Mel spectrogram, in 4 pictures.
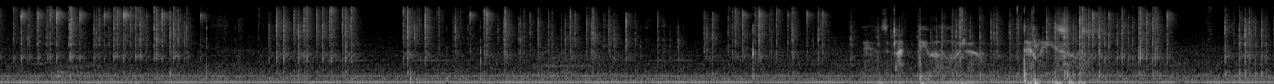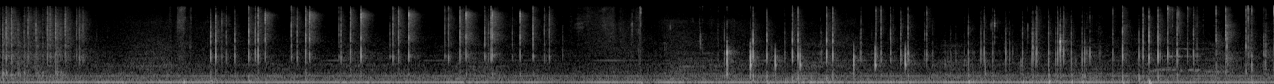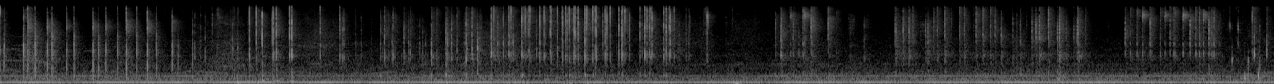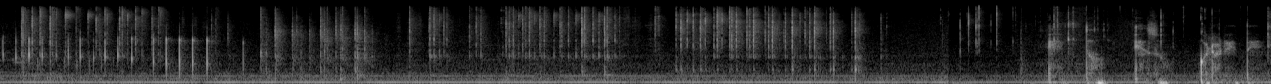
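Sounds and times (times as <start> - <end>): steady low hum: 0.0 - 50.9
close crinkling and clicks: 20.0 - 49.2.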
